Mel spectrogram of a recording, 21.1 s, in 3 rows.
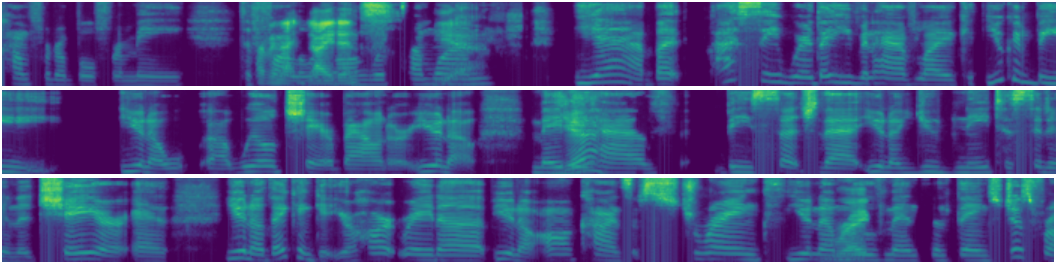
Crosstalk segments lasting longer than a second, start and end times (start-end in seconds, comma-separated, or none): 1.7-3.2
